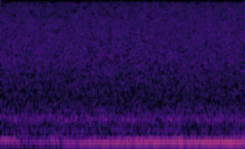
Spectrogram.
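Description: A low, steady rumble that swells about half a second in and then holds.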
